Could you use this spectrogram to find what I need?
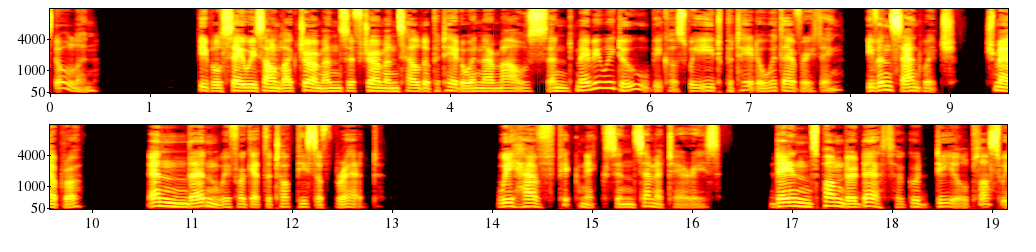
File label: Danish Sample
